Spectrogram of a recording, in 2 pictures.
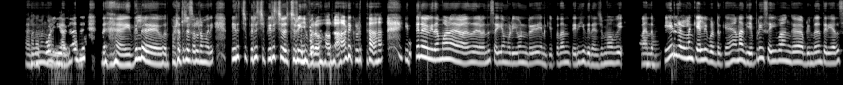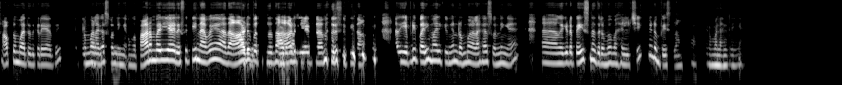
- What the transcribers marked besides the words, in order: laughing while speaking: "அருமங்க நீங்க. அதாவது இந்த இதுல … தான் தெரியுது நெஜமாவே"; distorted speech; laugh; tapping; in English: "ரெசிபின்னாவே"; laughing while speaking: "ஆடுது. ஆடுதான்"; laughing while speaking: "ஆடு ரிலேட்டடான ரெசிபி தான்"; in English: "ரிலேட்டடான ரெசிபி"
- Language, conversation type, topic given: Tamil, podcast, பாரம்பரிய சமையல் குறிப்பை தலைமுறைகள் கடந்து பகிர்ந்து கொண்டதைக் குறித்து ஒரு சின்னக் கதை சொல்ல முடியுமா?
